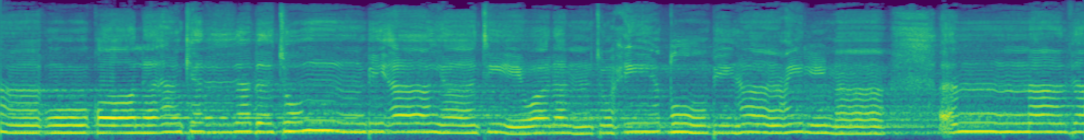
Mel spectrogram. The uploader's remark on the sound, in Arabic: تسجيلات من صلاة التراويح لشهر رمضان عام 2016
